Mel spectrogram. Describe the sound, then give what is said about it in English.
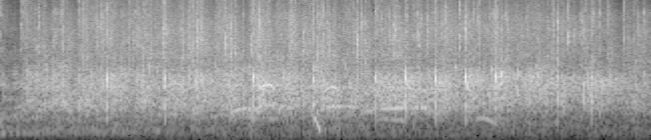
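A crowd claps steadily throughout, a dense wash of many overlapping hand claps at an even loudness, with a few faint whoops or voices rising briefly through the applause. “You should clap there.”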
